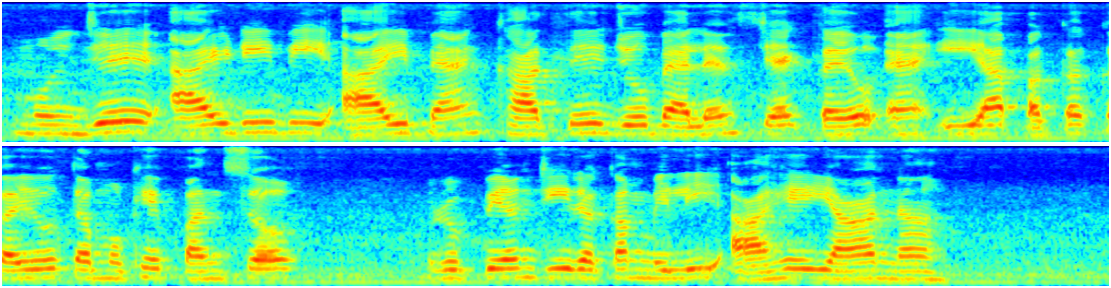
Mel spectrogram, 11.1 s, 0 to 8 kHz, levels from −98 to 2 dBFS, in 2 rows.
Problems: constant background noise, echo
